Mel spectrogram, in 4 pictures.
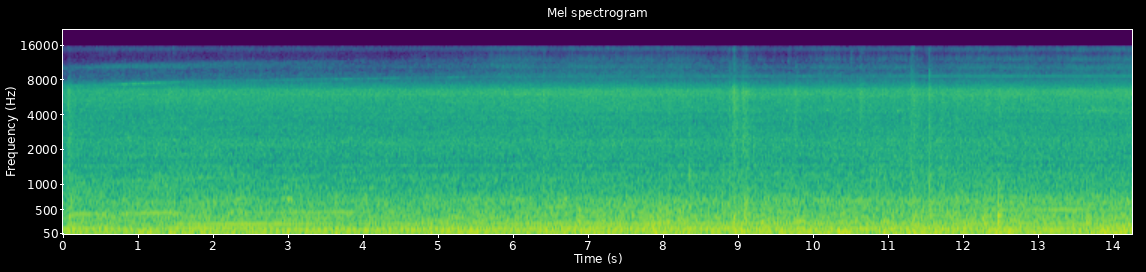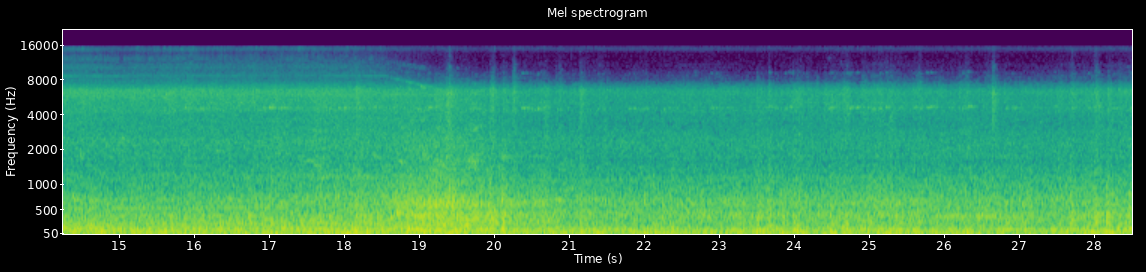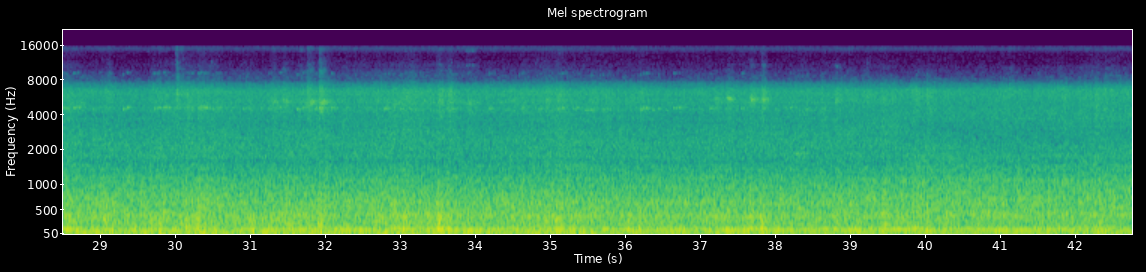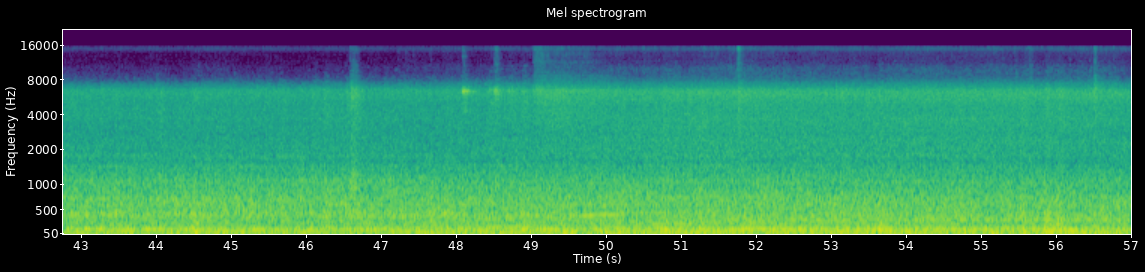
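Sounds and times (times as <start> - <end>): train wheels rumbling on rail: 0.0 - 57.0
faint rail clicks: 7.9 - 13.4, 26.2 - 29.2, 46.2 - 49.0, 55.5 - 56.8.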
